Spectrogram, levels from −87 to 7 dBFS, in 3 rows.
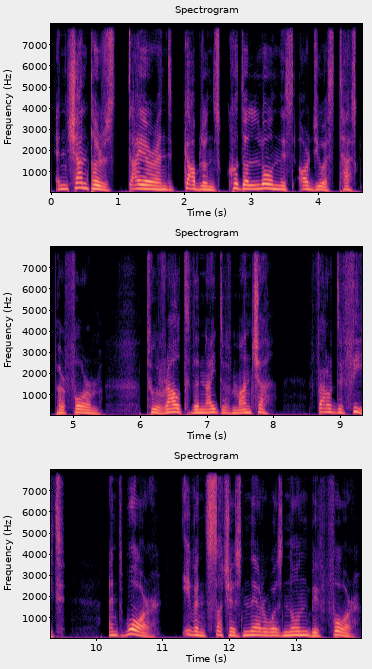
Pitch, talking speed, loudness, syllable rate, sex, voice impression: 155 Hz, 115 wpm, -18 LUFS, 3.6 syllables/s, male, very masculine, middle-aged, slightly thick, slightly powerful, unique, slightly lively, slightly intense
